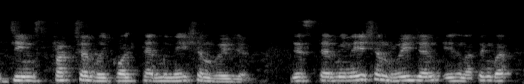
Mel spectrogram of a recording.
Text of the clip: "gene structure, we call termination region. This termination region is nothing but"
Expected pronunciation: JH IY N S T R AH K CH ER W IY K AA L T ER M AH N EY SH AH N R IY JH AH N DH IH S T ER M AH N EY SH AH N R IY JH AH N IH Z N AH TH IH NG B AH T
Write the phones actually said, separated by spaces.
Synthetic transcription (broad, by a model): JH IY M S T R AH K CH ER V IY K AA L T ER M AH N EY SH AH N R IY JH AH N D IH S T ER M AH N EY SH AH N R IY JH AH N IH Z N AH T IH NG B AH T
